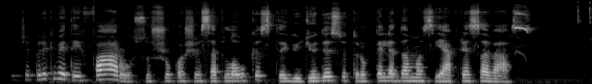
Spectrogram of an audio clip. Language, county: Lithuanian, Alytus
